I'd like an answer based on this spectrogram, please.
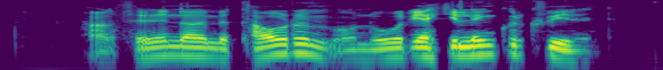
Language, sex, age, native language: Icelandic, male, 50-59, Icelandic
